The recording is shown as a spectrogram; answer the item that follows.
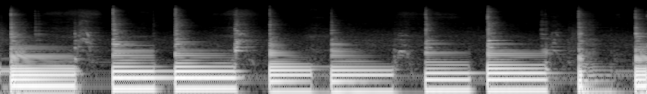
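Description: Five-string electric bass played with the left hand alone, hammering notes onto the frets in the G–E–C–D bass line of a two-hand tapping exercise. About eight low notes come in a slow, even line, each held about a second, some cut off sharply by muting.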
